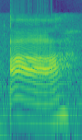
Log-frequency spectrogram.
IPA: ɑ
